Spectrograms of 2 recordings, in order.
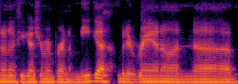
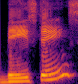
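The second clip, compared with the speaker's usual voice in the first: incredulous friend; 8 semitones higher, 5 dB louder than usual. Retold or imitated. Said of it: "says her friend".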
